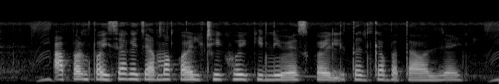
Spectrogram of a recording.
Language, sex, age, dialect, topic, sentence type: Bhojpuri, female, 18-24, Northern, banking, question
